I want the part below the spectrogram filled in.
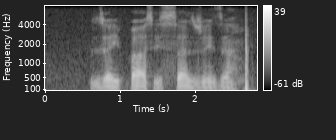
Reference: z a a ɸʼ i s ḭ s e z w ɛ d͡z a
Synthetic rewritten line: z a i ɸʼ a s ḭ s a z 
